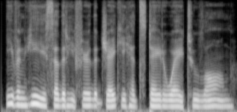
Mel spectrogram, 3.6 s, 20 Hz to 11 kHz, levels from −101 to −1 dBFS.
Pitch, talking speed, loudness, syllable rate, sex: 150 Hz, 220 wpm, -18 LUFS, 5.0 syllables/s, female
